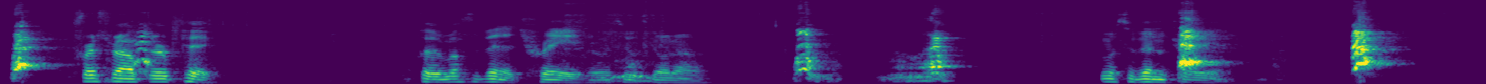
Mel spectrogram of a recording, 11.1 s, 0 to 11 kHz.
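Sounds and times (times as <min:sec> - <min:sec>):
dog barking excitedly: 0:00.0 - 0:01.3, 0:05.9 - 0:07.3, 0:08.8 - 0:09.3, 0:10.1 - 0:10.7
speech: 0:00.6 - 0:01.7, 0:03.2 - 0:05.4, 0:08.2 - 0:09.2.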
